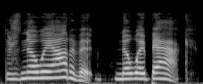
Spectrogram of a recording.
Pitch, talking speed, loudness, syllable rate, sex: 260 Hz, 265 wpm, -15 LUFS, 5.4 syllables/s, female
